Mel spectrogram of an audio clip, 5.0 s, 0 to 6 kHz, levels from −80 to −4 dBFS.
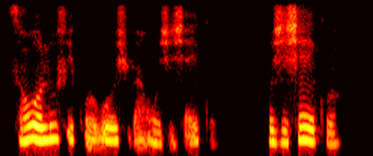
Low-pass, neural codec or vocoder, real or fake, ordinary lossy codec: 5.4 kHz; codec, 16 kHz in and 24 kHz out, 1 kbps, XY-Tokenizer; fake; none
